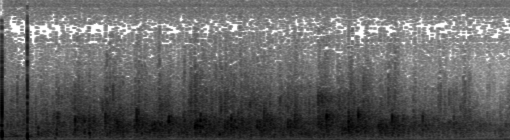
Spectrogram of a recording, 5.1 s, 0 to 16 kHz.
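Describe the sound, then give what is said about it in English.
An audience applauds that 2.5 million people gave their hearts to Christ, with steady, dense clapping that holds for several seconds, then slowly thins and fades toward the end. A faint low hum sits underneath, and no one speaks. “In fact, we, we applaud that 2.5 million people gave their hearts to Christ.”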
